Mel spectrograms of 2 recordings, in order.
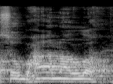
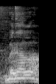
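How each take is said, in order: First: It is said fully and carefully. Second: It is said fast and clipped. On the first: The worshipper is patient in prayer. The speaker calls it right. "Harusnya dibaca subhanallah" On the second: The worshipper wants to finish quickly. The speaker calls it wrong. "Karena kita ingin cepat selesai"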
